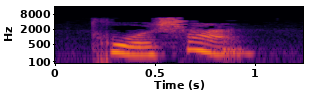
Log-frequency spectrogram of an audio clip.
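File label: "妥善", Mandarin Chinese; hsk; chinese-flashcards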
